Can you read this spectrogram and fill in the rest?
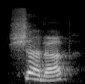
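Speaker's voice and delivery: playful shut up. Acted. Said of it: "she's like, Shut up again".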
